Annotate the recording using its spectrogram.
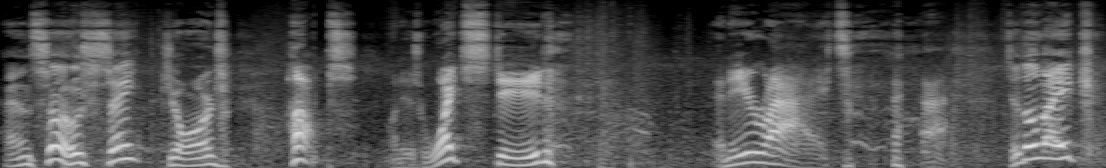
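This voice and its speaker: A man's voice: on the high side, extremely slow, long pauses, husky, exaggerated voice. An actor voicing a brash, foul-mouthed young nobleman in a video game, mocking and crude. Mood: boisterous. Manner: lively storyteller, mocking and crude.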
